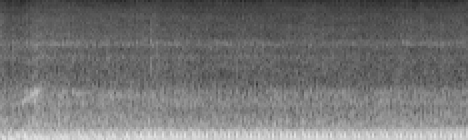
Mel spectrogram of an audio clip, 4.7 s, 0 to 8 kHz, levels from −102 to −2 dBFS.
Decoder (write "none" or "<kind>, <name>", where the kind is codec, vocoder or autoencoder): codec, DAC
